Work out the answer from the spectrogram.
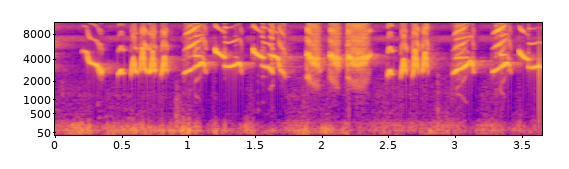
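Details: Oriental magpie-robin in the afternoon, said to be ready to fight a rival, delivering a rapid run of loud, high, twisting whistled notes in short bursts roughly every quarter second, with faint low rumble behind.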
